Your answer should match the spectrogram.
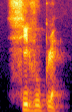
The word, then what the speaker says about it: s'il vous plaît: So there is s'il, which is the equivalent of S-E-A-L, but it's S'-I-L, it's s'il. Vous. And in that case, it's ou, because it's O-U. And the S is not pronounced. And then play. Like play. P-L-A-Y, but play.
